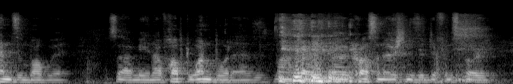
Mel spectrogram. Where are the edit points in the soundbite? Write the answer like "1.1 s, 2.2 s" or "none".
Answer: none

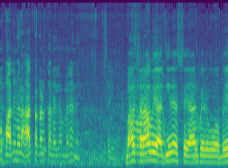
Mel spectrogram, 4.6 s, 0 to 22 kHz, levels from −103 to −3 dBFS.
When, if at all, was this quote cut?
none

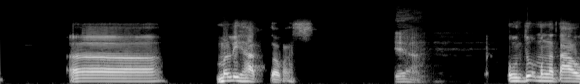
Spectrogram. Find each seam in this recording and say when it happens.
none

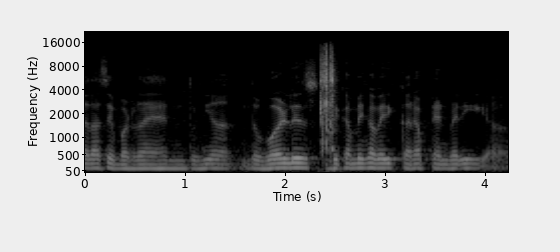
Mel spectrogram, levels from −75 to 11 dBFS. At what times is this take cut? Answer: 2.3 s

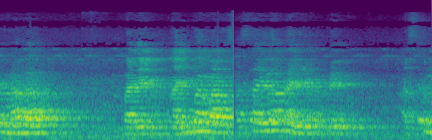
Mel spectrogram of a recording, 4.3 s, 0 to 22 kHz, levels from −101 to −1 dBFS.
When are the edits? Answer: 2.4 s

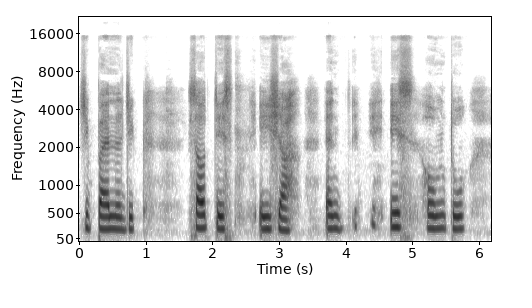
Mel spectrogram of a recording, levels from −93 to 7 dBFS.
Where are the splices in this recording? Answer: 1.0 s

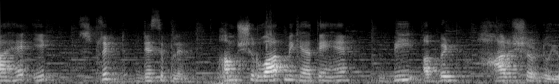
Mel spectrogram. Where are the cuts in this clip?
2.0 s

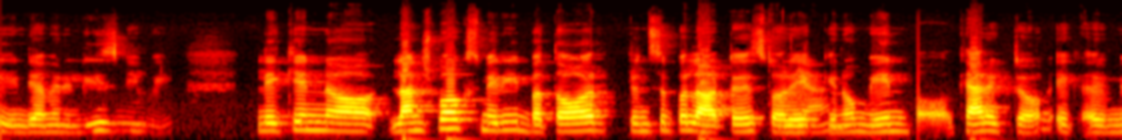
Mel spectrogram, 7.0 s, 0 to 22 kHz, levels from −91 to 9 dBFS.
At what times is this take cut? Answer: 5.8 s

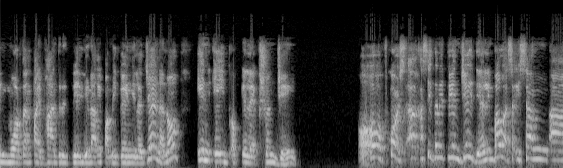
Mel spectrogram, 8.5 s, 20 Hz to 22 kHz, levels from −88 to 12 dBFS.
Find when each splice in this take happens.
4.5 s

